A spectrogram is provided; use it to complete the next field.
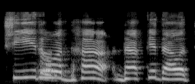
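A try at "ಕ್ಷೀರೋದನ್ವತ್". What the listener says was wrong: ಅಲ್ಲ ಧನ್ವತ್ ಅಲ್ಲ, ಧನ್ವತ್ ಇಲ್ಲ. ಕ್ಷೀರೋ ಧನ್ವತ್, ದಾಗೆ ಮಹಾಪ್ರಾಣ ಇಲ್ಲ, ಅಲ್ಪ ಪ್ರಾಣದ ಅದು. ಕ್ಷೀರೋ ಧನ್ವತ್.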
